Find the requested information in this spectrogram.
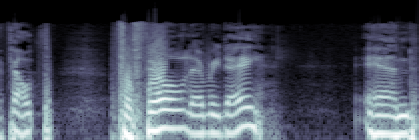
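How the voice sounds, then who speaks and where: At a very slow pace, the voice sounds somewhat breathy, with a dark, mellow tone and fairly even intonation, in a dry, close sound with no echo. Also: man. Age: 70s. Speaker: audience member, photographer. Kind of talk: audience question.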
